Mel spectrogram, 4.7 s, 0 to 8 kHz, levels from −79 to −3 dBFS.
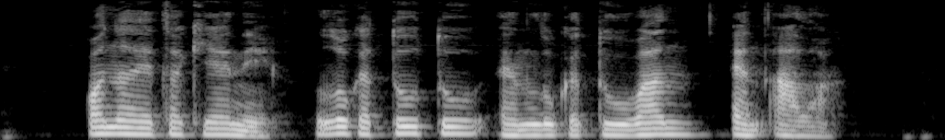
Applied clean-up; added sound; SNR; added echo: none; none; none; none.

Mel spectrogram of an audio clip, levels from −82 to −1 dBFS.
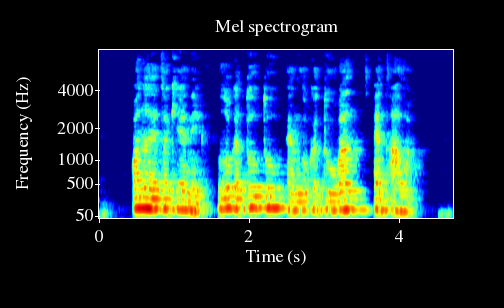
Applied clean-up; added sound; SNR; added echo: none; none; none; reverberation time 0.3 s.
